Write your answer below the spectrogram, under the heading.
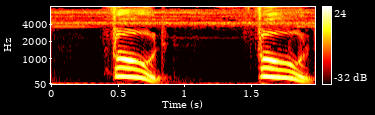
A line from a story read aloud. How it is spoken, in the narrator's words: cried he still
